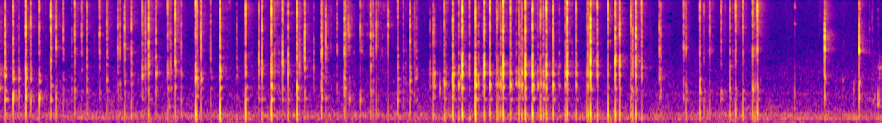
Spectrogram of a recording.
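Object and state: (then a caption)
Glass bottle with plastic cap. Fingertips and nails tap and scratch a small clear glass bottle held in the hand, partly full of orange liquid, with a printed label and a white plastic cap. A quick, irregular series of sharp, bright clicks with almost no ring sounds over a soft, high scratching hiss from the glass and label.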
